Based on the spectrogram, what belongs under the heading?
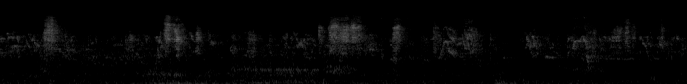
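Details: Parrots chirping, with harsh, scratchy squawks and chirps coming in bursts about every second or so. The sound is fairly quiet and has a noisy, chattering texture.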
